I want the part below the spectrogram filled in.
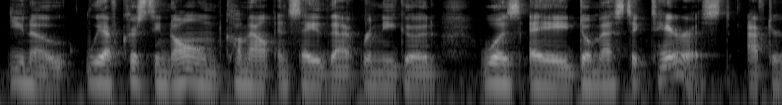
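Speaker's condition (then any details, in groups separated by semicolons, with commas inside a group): No condition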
